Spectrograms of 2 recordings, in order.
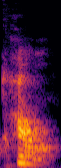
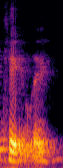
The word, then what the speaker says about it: Kaye: mhm in Hawai so here you call it Kye yeah he call me Kaye but yeah M but the actual pronunciation is supposed to be K MH wow that's amazing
